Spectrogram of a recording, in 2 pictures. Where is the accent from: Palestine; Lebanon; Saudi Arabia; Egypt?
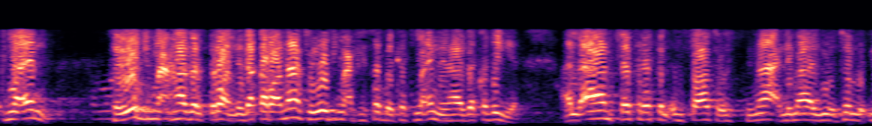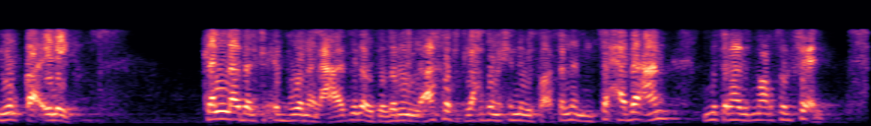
Saudi Arabia; أحد الظواهر تشكلت عندنا في السعودية ثورة الأسهم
